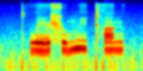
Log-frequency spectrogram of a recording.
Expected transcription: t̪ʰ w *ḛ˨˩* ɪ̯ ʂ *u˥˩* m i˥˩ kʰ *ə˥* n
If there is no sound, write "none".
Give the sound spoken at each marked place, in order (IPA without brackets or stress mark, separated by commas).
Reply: e˧˥, u˧˥, a˥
